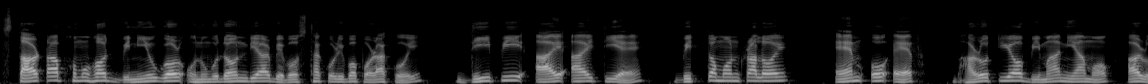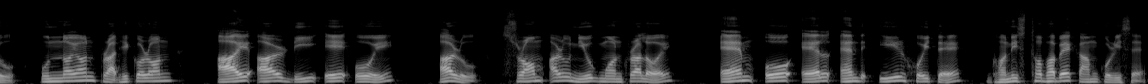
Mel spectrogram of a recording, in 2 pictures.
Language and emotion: Assamese, neutral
